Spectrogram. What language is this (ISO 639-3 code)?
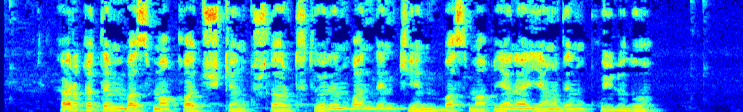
uig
